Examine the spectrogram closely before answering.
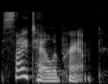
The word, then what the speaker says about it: citalopram: Two really good examples are ketorolac, which in the dictionary is ketorolac, and citalopram, which in the dictionary is citalopram.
